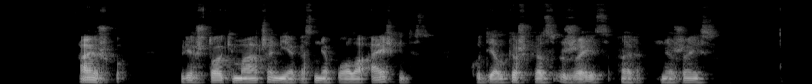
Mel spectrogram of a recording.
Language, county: Lithuanian, Šiauliai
